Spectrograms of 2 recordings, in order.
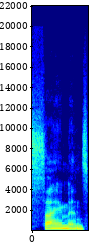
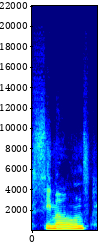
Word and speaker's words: Symonds: My last name is Simons, but it's spelled I thought it was French like Simones or at Redneck like Simons, but it is Scottish apparently.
